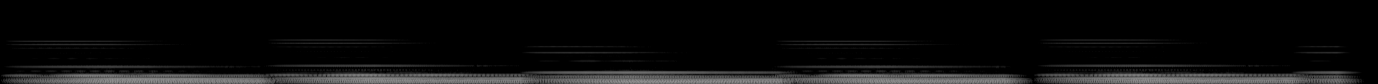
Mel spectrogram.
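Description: Repeated guitar chords swell in slowly with no sharp pluck, each held for a couple of seconds before the next fades in, clean and without effects.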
